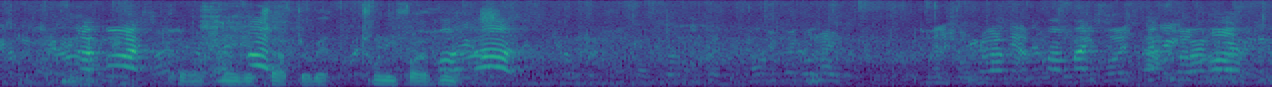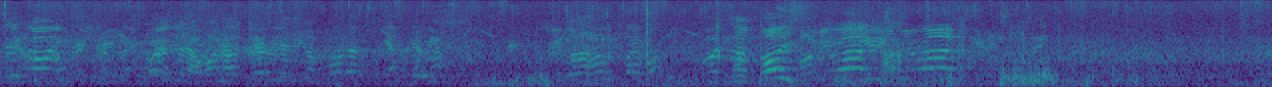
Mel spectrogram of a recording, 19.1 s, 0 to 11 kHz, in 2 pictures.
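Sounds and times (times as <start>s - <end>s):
distant voices shouting: 0.0s - 19.0s.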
